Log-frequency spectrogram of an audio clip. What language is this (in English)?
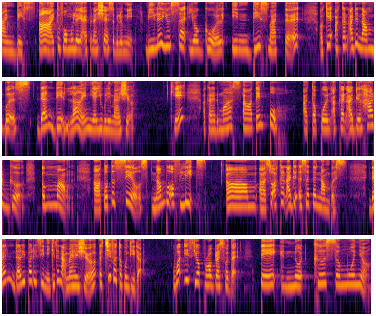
Malay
